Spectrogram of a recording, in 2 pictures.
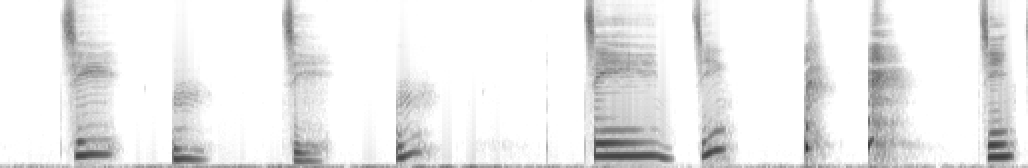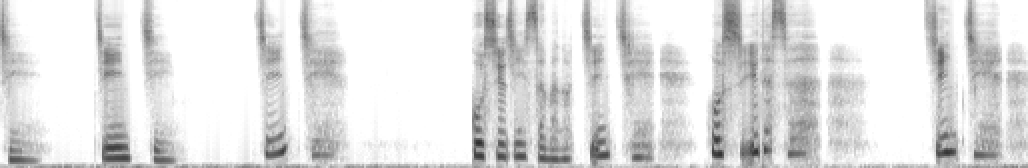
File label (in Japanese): ち○ちん はにかみ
